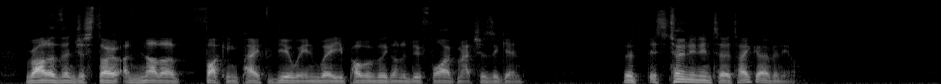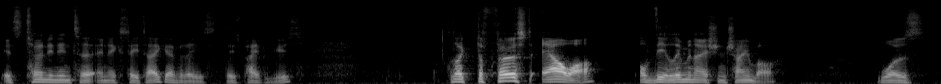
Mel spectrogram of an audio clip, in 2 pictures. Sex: male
